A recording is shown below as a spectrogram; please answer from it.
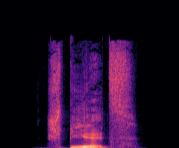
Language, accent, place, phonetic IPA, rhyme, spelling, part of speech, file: German, Germany, Berlin, [ʃpiːls], -iːls, Spiels, noun, De-Spiels.ogg
- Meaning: genitive singular of Spiel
